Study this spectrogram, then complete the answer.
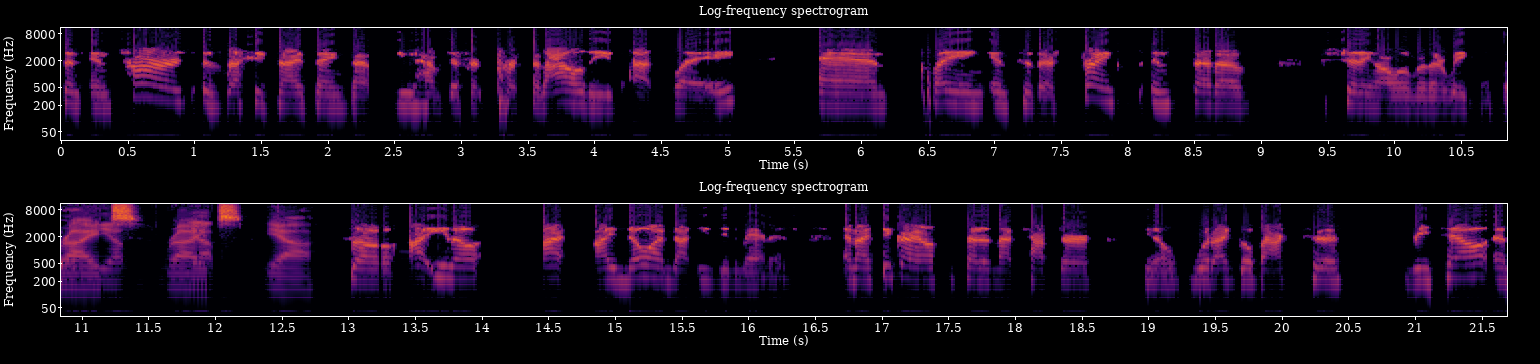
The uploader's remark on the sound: Phone Interview!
